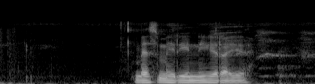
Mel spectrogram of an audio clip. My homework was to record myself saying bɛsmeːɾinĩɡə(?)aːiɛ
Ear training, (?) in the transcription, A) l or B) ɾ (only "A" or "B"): B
